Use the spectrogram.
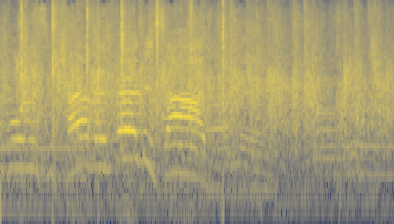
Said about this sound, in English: This, I see people don't want to mess up their manicure. While others we are clapping, they just say. In the presence of the Lord, we really clap. Amen.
